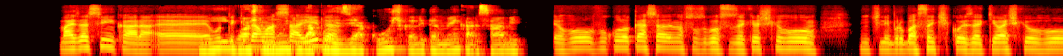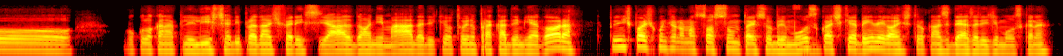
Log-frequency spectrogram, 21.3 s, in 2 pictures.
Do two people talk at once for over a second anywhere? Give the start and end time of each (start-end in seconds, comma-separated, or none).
2.0-3.5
